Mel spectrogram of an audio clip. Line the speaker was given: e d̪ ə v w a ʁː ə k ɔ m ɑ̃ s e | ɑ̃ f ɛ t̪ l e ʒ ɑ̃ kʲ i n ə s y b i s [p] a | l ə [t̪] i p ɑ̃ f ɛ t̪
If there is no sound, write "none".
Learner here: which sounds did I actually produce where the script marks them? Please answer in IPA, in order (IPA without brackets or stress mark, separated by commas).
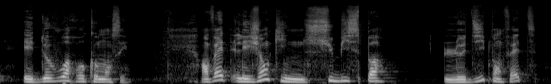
p, d̪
